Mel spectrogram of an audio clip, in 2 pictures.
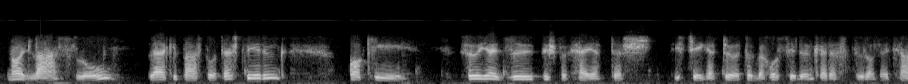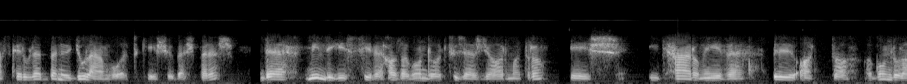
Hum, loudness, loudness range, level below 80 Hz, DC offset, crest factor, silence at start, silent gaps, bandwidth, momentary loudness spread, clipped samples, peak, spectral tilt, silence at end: none; -19 LUFS; 2 LU; -54 dBFS; under 0.1%; 18 dB; 0.1 s; none; 8.4 kHz; 7 LU; under 0.1%; 0 dBFS; -5 dB/octave; 0 s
